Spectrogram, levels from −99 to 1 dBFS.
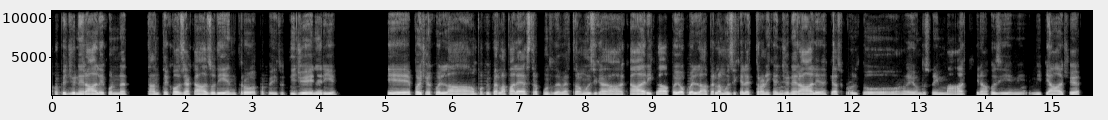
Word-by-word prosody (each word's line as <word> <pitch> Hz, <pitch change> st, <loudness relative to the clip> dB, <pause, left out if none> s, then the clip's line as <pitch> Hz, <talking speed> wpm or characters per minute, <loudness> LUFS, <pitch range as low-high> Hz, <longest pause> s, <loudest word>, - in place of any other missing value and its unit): proprio 85 Hz, -, 0 dB
generale 85 Hz, -1 st, +2 dB
con 80 Hz, 0 st, -1 dB, 0.3 s
tante 80 Hz, 0 st, -3 dB
cose 80 Hz, +1 st, +2 dB
a 80 Hz, -, +1 dB
caso 75 Hz, 0 st, +1 dB
dentro, 80 Hz, +3 st, +2 dB
proprio 75 Hz, -, -5 dB
di 75 Hz, -, -3 dB
tutti -, -, -11 dB
i -, -, -1 dB
generi. 85 Hz, +4 st, +2 dB, 0.7 s
E 80 Hz, -1 st, +3 dB
poi 85 Hz, -1 st, +4 dB
c'è 85 Hz, -, 0 dB
quella 80 Hz, -1 st, +3 dB, 0.3 s
un 75 Hz, -, -1 dB
po' -, -, -7 dB
più -, -, -4 dB
per 80 Hz, -, 0 dB
la 80 Hz, -1 st, +1 dB
palestra 75 Hz, -1 st, +1 dB
appunto 80 Hz, -2 st, -5 dB
dove 75 Hz, 0 st, +1 dB
metto 75 Hz, 0 st, -3 dB
la 75 Hz, -, +1 dB
musica 80 Hz, -1 st, 0 dB
carica, 85 Hz, +3 st, +2 dB
poi 85 Hz, -, +3 dB
ho 75 Hz, -, +5 dB
quella 80 Hz, -1 st, +2 dB
per 75 Hz, 0 st, -4 dB
la 75 Hz, -, +2 dB
musica 80 Hz, 0 st, -2 dB
elettronica 75 Hz, -1 st, -1 dB
in 80 Hz, -, 0 dB
generale 85 Hz, +6 st, +1 dB
che -, -, -3 dB
ascolto 75 Hz, -1 st, -5 dB, 0.5 s
magari 75 Hz, 0 st, -2 dB
quando 75 Hz, 0 st, -3 dB
sono 75 Hz, -, -5 dB
in 75 Hz, -, -2 dB
macchina 75 Hz, 0 st, -3 dB
così 75 Hz, 0 st, -1 dB
mi 70 Hz, 0 st, -6 dB
mi 75 Hz, -1 st, -7 dB
piace. 75 Hz, +1 st, -1 dB
80 Hz, 190 wpm, -23 LUFS, 75-80 Hz, 0.7 s, ho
